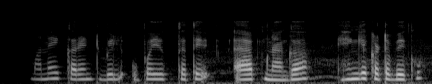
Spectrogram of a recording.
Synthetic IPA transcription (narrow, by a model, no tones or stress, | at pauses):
mɐnɐjkɐɾeɳʈbilupɐjuk̚t̪ɐt̪eɛːpnaːɡaɦẽŋɡjɐkɐʈɐbeːku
